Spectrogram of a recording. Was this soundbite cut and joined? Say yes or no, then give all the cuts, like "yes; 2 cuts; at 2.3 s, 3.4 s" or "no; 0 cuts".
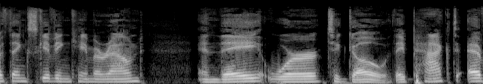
yes; 1 cut; at 3.3 s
